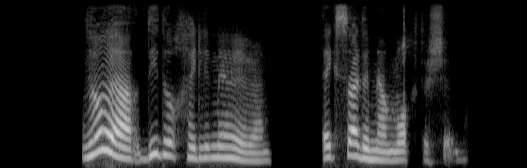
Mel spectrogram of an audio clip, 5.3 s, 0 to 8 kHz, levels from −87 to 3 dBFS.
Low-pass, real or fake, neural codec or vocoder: 7.2 kHz; fake; codec, 16 kHz, 0.5 kbps, X-Codec, HuBERT features, trained on balanced general audio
